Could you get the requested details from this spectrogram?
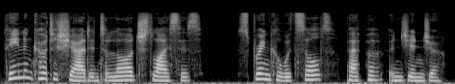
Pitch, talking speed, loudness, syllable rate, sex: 200 Hz, 185 wpm, -18 LUFS, 5.0 syllables/s, female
